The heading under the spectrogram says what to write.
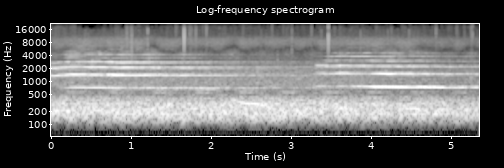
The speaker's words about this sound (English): And then, leaning forward and putting the headphones on my head, he said, "I think these are humpback whales," and shouting to be heard over the roar of this thing. And what I heard completely blew my mind.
